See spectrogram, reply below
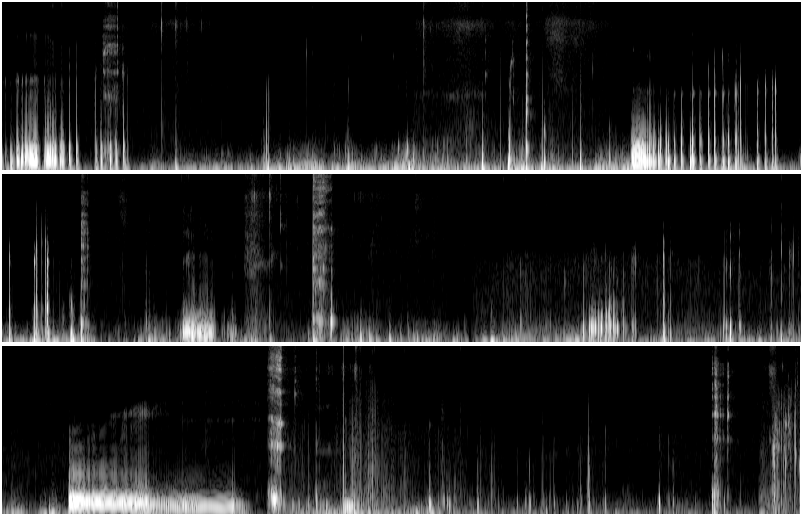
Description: I was so bloated and my stomach was upset with me.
